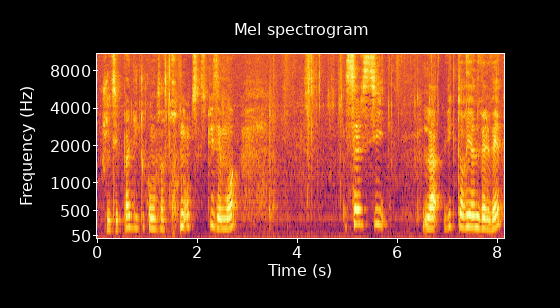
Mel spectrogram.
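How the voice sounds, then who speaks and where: A woman's voice: mid-range voice, warm tone, slight background noise. A woman chatting casually through a craft haul video, self-deprecating and often hesitating. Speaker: craft vlogger.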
